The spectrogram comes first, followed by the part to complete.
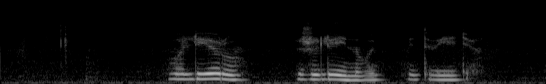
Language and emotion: Russian, sad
